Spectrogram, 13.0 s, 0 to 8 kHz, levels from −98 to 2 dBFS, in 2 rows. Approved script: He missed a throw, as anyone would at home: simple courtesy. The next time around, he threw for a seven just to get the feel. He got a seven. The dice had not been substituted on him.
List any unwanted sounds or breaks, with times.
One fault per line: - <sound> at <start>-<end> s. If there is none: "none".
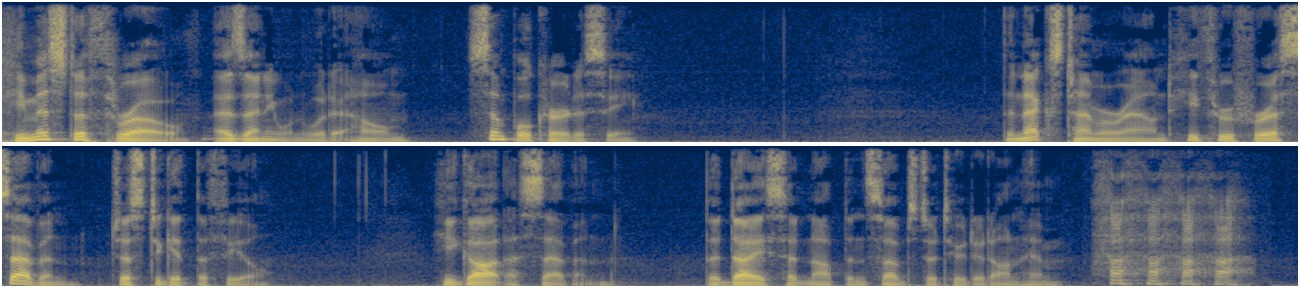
- laugh at 11.9-12.8 s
